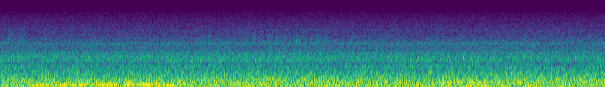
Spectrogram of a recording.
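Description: Steady low hiss of room noise with no distinct sound events, and a faint low hum during the first couple of seconds.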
